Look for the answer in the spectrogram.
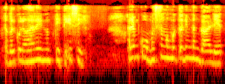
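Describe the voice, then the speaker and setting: A woman's voice: fairly high pitch, normal speed, dull audio, lightly acted. A woman playing a put-upon, aggrieved eighteen-year-old student in a Filipino radio drama, with a plaintive delivery. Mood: bitter, confiding.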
